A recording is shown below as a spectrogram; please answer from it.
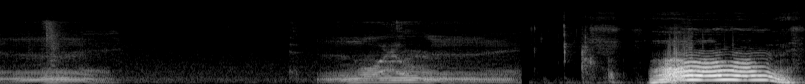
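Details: A domestic dog, filmed indoors for a funny pet compilation, gives three drawn-out, tonal, moaning vocalizations that sound like talking. The first is short, the middle one rises and falls, and the last is louder and wavering, with short gaps between them.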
